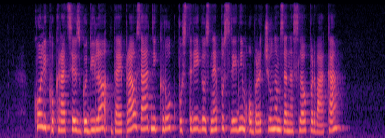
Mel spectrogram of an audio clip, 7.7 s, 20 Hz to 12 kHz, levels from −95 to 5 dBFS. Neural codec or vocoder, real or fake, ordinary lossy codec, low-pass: none; real; none; 10.8 kHz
